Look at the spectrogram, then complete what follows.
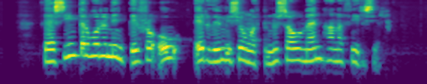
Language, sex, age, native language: Icelandic, female, 50-59, Icelandic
